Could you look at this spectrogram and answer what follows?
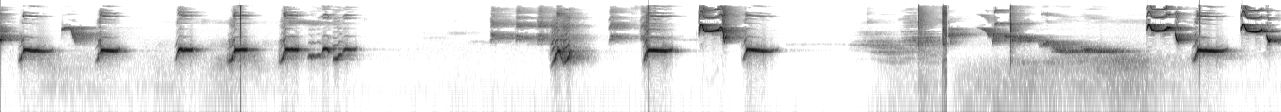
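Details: White-rumped shama song played as a lure to rouse other birds: clear whistled notes repeated in short bursts, a long pause, then varied downslurred and rising whistles with a sweeping descending phrase.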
